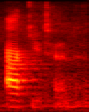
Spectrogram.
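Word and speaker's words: Akutan: Acutin is actually how you say it.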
